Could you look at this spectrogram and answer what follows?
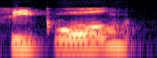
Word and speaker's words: SQL: programming languages and so sequel is spelled SQL is a common programming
